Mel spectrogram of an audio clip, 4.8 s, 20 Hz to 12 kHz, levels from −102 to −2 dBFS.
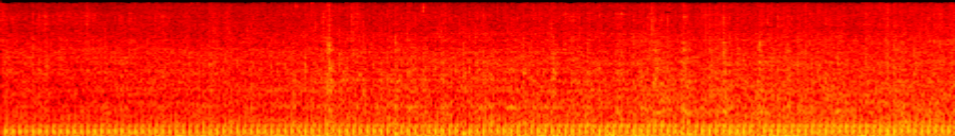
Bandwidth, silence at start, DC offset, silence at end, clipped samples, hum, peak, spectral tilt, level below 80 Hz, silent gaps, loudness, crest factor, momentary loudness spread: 11.5 kHz; 0 s; under 0.1%; 0 s; under 0.1%; none; -24 dBFS; -4.5 dB/octave; -48 dBFS; none; -38 LUFS; 14 dB; 3 LU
